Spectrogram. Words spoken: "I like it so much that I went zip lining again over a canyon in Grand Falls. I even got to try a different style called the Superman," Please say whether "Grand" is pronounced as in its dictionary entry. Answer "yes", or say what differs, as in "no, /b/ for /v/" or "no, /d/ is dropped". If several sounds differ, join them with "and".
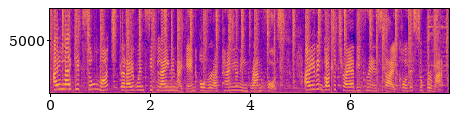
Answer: yes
